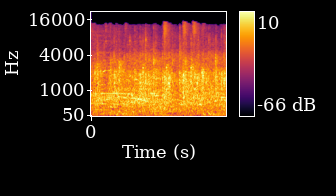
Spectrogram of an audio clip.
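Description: Audience applauding, a steady patter of many hands clapping.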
